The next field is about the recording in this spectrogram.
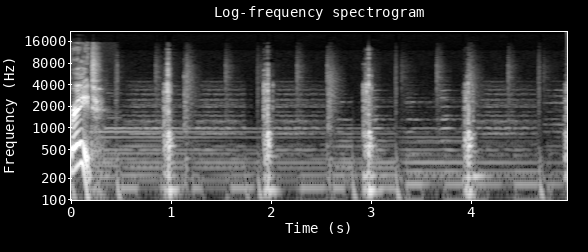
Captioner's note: timer ticking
